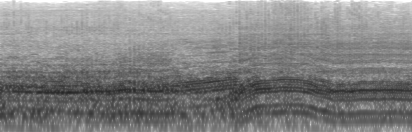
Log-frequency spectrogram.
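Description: Sport motorcycle engine idling steadily, revved once about two and a half seconds in, its pitch rising briefly and falling back to idle.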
